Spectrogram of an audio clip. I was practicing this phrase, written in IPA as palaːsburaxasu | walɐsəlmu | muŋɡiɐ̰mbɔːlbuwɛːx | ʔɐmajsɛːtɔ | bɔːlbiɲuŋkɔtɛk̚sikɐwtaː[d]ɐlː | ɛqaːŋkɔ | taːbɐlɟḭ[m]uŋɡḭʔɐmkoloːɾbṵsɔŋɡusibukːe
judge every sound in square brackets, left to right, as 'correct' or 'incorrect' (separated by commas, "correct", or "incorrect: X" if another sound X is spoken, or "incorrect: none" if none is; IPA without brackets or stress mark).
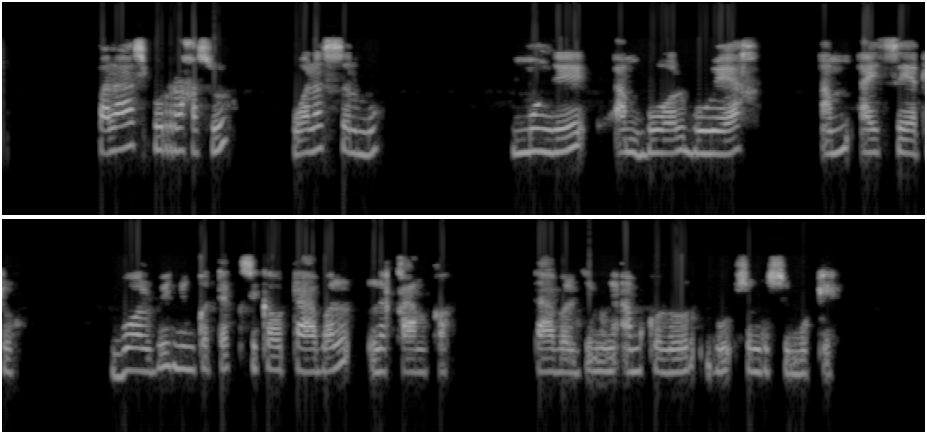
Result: incorrect: b, correct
